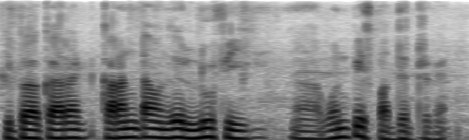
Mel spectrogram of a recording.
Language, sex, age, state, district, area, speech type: Tamil, male, 30-45, Tamil Nadu, Nagapattinam, rural, spontaneous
